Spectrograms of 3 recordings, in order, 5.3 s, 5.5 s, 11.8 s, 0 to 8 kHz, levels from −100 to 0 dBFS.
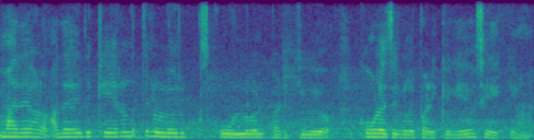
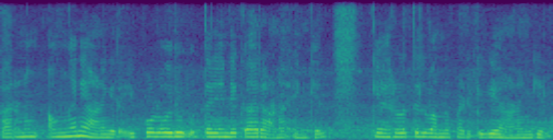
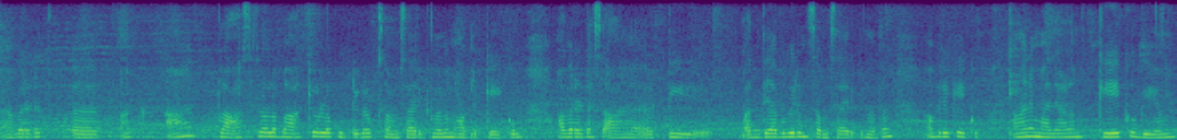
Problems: constant background noise, low volume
